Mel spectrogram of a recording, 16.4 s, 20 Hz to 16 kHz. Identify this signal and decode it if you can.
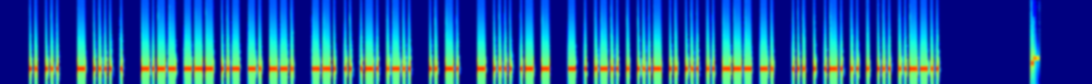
Morse code, heard as a keyed tone, about 30 wpm, 700 Hz. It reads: IS THE YOUNG GIRL IN THAT TELEVISION SERIES?
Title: Sentences from Top 1000 Words - Review Part 5 - 30wpm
